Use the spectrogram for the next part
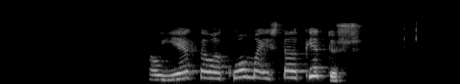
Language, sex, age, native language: Icelandic, female, 30-39, Icelandic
